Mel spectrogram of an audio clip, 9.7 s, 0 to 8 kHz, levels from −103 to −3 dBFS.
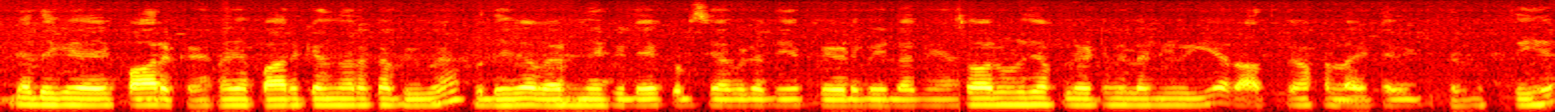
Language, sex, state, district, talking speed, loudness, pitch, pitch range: Hindi, male, Uttar Pradesh, Jalaun, 260 wpm, -26 LUFS, 125 Hz, 120-135 Hz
